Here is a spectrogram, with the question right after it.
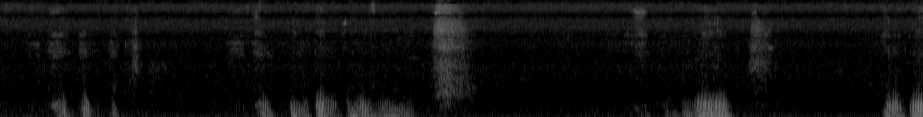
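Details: Female French Bulldog napping indoors in Tokyo, twitching paws in sleep; irregular short snuffling snores and breathy snorts in small clusters, with quiet gaps between bursts.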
